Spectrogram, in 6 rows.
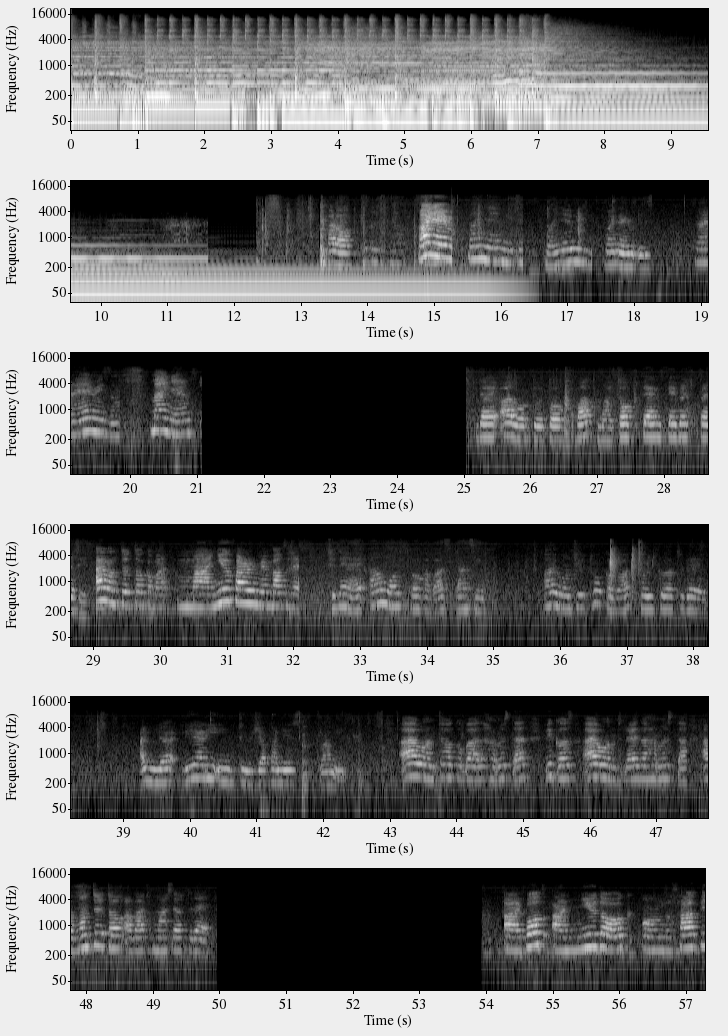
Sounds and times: Music: 0.0 - 15.7
Speech: 13.3 - 18.3, 18.9 - 21.1, 25.2 - 34.9, 35.8 - 38.2, 39.2 - 42.4, 43.2 - 50.0, 54.2 - 57.2.

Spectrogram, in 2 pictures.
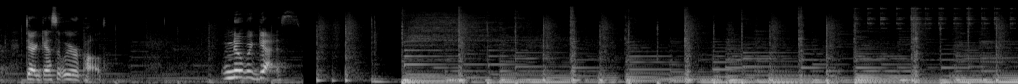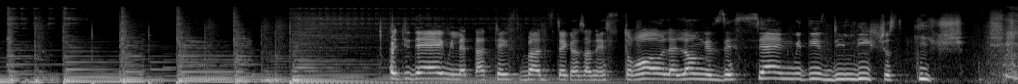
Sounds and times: Music: 0.0 - 17.5
Speech: 2.2 - 3.0, 14.0 - 19.9.

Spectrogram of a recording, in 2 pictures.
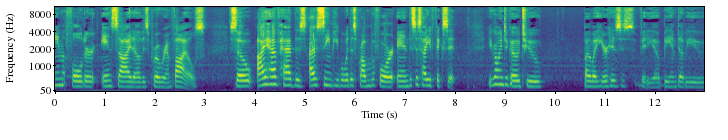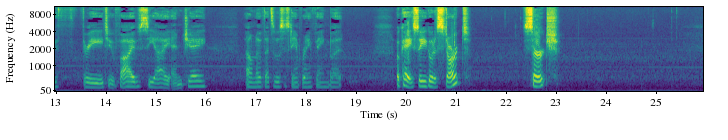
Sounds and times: Speech: 0.0 - 8.0, 8.7 - 9.8, 10.6 - 16.0, 16.8 - 18.8, 19.8 - 21.4, 22.4 - 23.1.

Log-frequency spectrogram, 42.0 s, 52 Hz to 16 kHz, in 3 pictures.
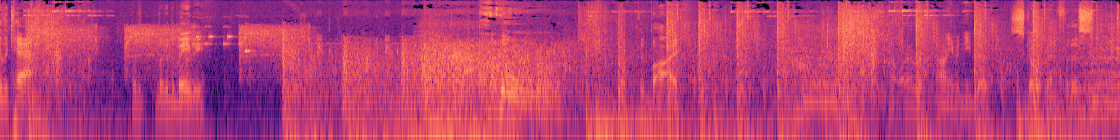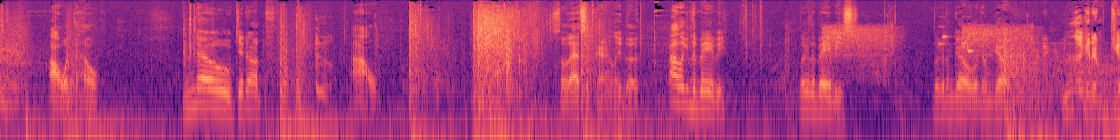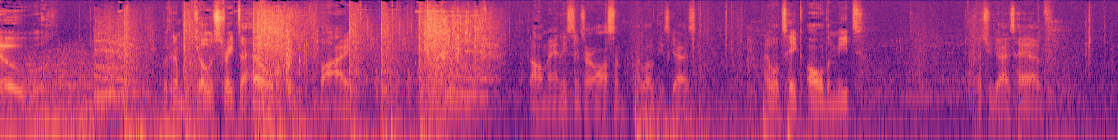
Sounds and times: Outside, rural or natural: 0.0 - 41.9
Speech: 6.0 - 6.8, 27.3 - 28.7, 34.6 - 36.7.

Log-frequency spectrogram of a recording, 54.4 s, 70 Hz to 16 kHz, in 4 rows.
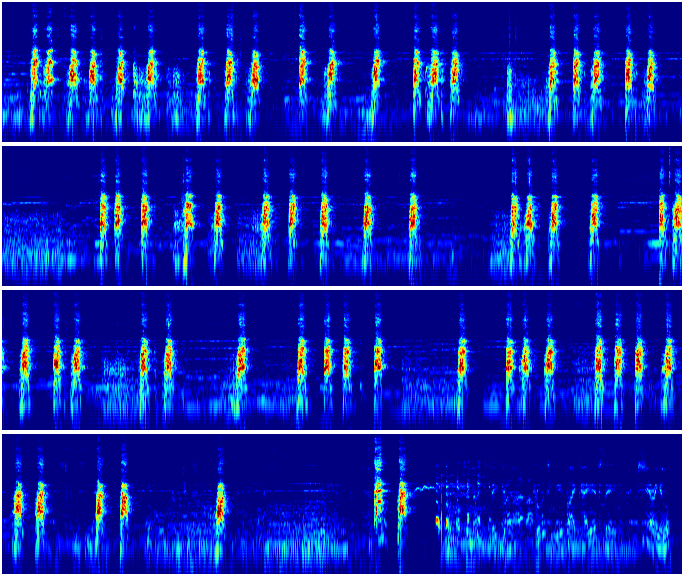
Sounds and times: Music: 0.0 - 54.4
Bow-wow: 0.6 - 3.2, 3.9 - 5.2, 5.9 - 6.8, 7.4 - 9.2, 10.9 - 13.2, 15.6 - 18.1, 18.8 - 20.2, 20.8 - 21.1, 21.8 - 22.0, 23.7 - 25.6, 26.8 - 28.9, 29.9 - 30.7, 31.8 - 32.2, 33.1 - 34.9, 36.3 - 36.6, 37.3 - 38.3, 39.0 - 41.7, 42.7 - 43.4, 45.0 - 45.4, 48.2 - 49.0.

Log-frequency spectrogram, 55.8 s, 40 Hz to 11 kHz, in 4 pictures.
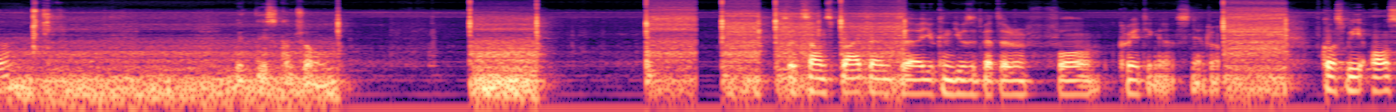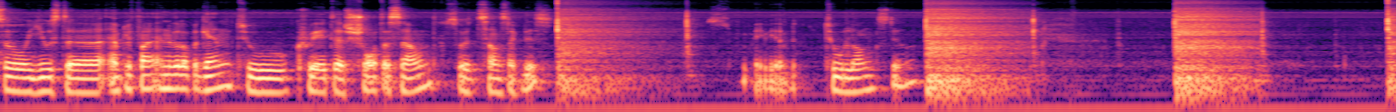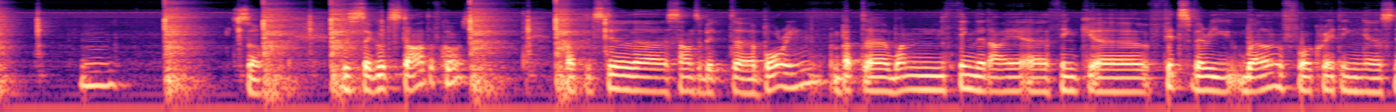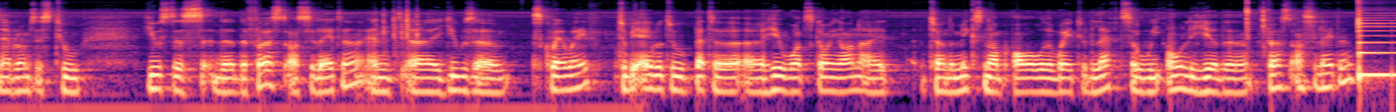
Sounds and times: Speech: 0.0 - 0.3, 2.4 - 3.6, 7.8 - 12.3, 13.2 - 19.6, 21.1 - 23.3, 28.8 - 29.3, 30.3 - 32.8, 33.6 - 42.8, 43.4 - 55.5.

